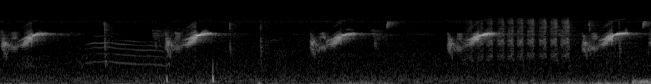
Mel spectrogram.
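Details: Towhee giving a mating call: short upward-sweeping chirps repeated about every second and a half. Another bird adds a brief series of falling whistled notes early on, then a rapid buzzy trill near the end.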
